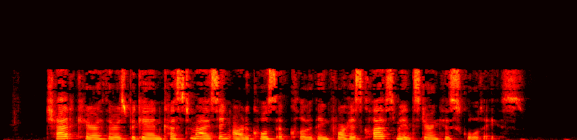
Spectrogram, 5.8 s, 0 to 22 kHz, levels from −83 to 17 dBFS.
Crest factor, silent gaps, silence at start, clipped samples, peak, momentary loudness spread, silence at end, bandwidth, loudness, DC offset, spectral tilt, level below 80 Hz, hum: 18 dB; none; 0.5 s; under 0.1%; -8 dBFS; 10 LU; 0.55 s; 12 kHz; -25 LUFS; under 0.1%; -1 dB/octave; -70 dBFS; none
